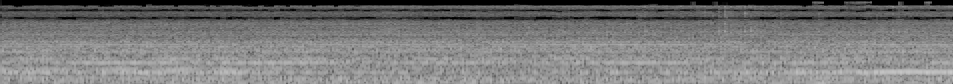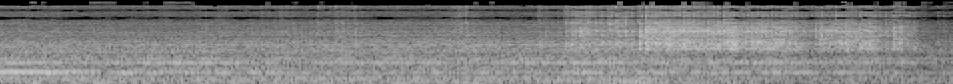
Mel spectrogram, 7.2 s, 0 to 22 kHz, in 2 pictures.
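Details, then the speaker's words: Acrylic pen blank with beads on a wood lathe, cut with a 12mm round carbide chisel; steady cutting hiss breaks into harsh high-pitched chatter as the thinning blank flexes against the tool. "that noise you don't want that noise [Applause] see what it says It's Getting Thinner it's flexing a bit"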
